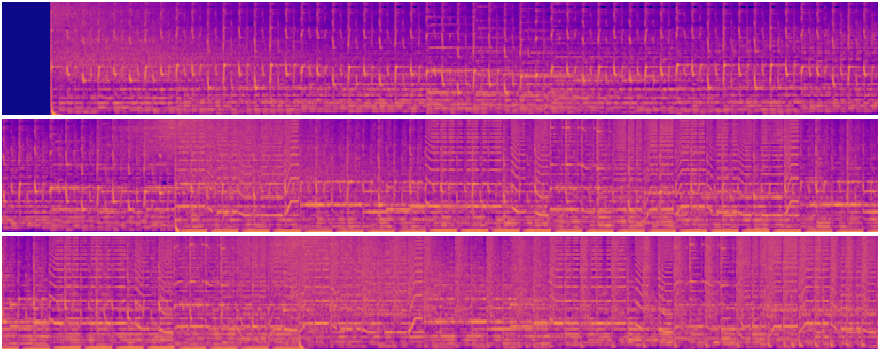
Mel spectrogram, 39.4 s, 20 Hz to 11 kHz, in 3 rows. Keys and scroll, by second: 16.3 super+z, 22.8 shift+3, 23.1 shift+b, 23.8 shift+l, 24.2 shift+m.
